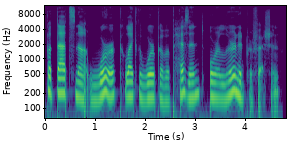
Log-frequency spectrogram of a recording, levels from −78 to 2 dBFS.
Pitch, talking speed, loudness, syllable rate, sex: 175 Hz, 175 wpm, -19 LUFS, 3.9 syllables/s, female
